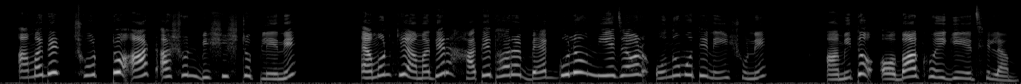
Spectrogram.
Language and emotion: Bengali, surprised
